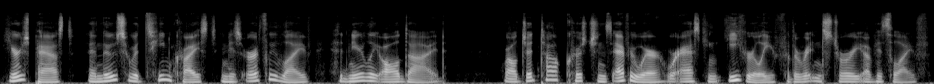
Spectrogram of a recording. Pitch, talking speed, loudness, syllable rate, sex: 135 Hz, 195 wpm, -20 LUFS, 5.8 syllables/s, male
